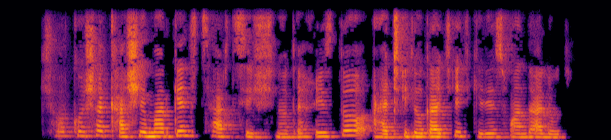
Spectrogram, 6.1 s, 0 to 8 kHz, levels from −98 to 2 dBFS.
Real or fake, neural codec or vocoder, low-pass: real; none; 7.2 kHz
